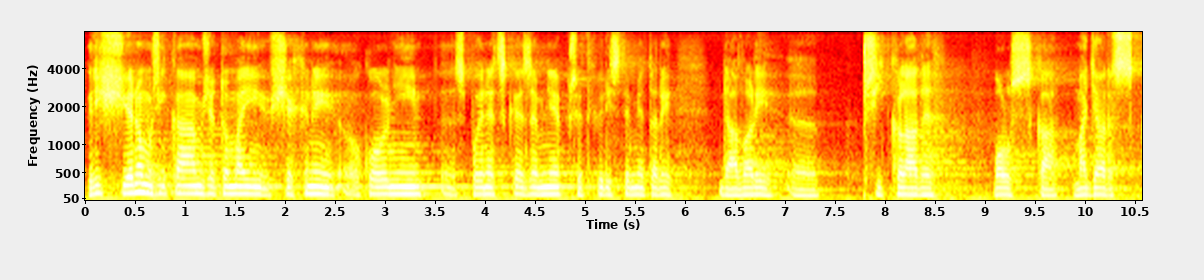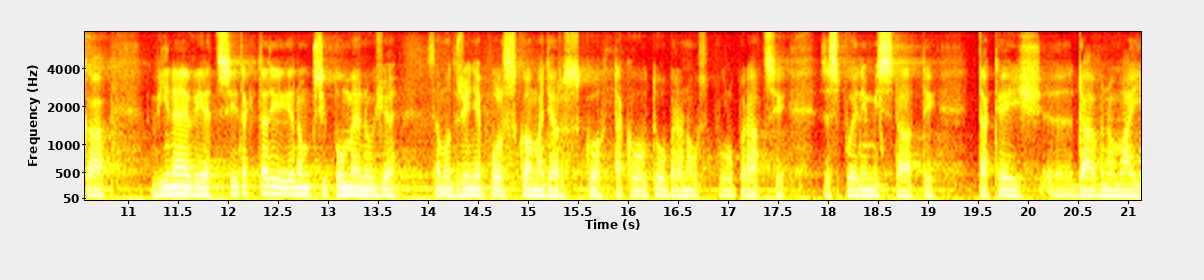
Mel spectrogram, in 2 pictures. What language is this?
Czech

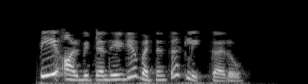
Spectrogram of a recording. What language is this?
Gujarati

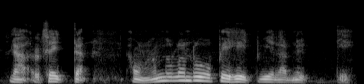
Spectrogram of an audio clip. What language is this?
Finnish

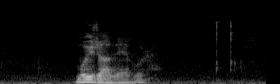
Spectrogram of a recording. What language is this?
Faroese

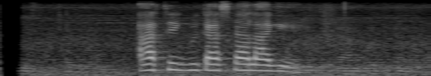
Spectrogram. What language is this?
Nepali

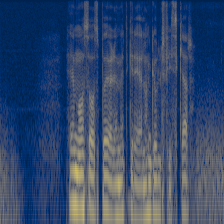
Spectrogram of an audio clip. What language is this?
Swedish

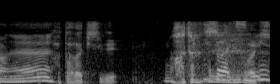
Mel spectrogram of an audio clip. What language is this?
Japanese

